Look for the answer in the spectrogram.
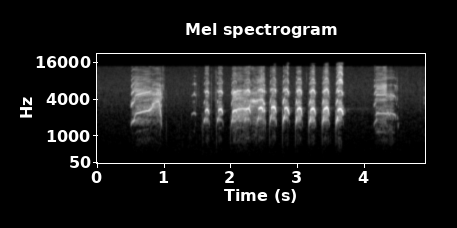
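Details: Osprey nest in Satakunta, Finland, 5 August 2024, elder chick attacking the younger during fish delivery: a harsh drawn squeal, then a rapid series of high piping whistles, ending with another grating call.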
